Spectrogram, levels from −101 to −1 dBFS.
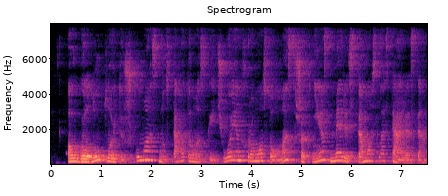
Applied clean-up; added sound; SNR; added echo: none; none; none; reverberation time 0.9 s.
